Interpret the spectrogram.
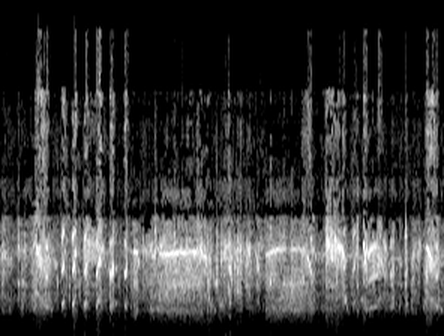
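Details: High twittering of swiftlets, played to lure them into a bird house to roost: rapid chirp bursts alternating with thin, drawn-out whistled notes.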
